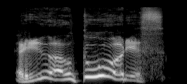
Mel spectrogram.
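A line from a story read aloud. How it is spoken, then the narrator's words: Angry cursing yell. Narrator (Russian): заорал парень на Талрионском, проклиная все на свете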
